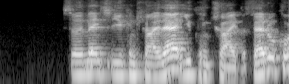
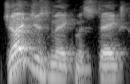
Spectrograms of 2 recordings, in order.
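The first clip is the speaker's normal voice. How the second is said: normal talking voice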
